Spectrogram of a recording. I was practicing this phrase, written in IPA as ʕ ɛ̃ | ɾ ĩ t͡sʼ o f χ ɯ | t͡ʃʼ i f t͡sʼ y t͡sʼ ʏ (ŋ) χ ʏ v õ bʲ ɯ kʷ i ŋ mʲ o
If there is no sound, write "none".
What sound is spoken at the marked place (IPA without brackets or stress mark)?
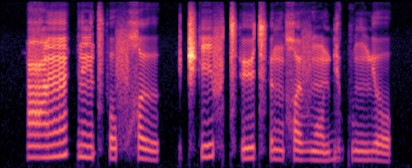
ŋ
